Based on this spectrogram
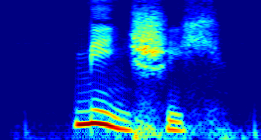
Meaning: comparative degree of ма́лый (mályj) and ма́ленький (málenʹkij): smaller, lesser, smallest, least
- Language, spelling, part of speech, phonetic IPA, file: Russian, меньший, adjective, [ˈmʲenʲʂɨj], Ru-меньший.ogg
